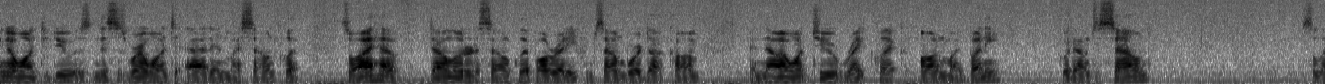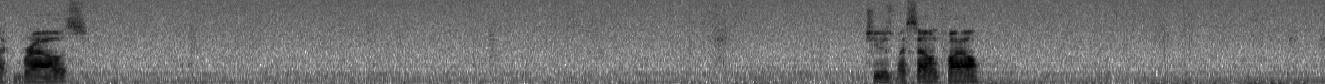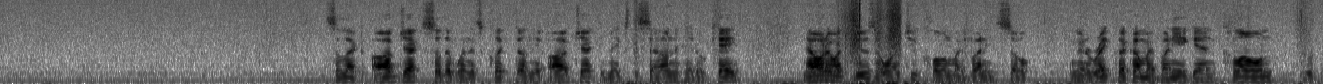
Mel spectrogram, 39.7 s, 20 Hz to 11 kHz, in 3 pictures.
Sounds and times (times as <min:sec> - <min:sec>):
Speech: 0:00.0 - 0:10.0, 0:10.6 - 0:11.6, 0:13.0 - 0:14.2, 0:21.9 - 0:23.1, 0:29.8 - 0:39.7.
